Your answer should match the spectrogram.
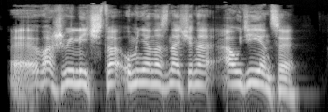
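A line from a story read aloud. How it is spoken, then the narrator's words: Scholar's timid reminder. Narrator (Russian): робко напомнил ученый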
